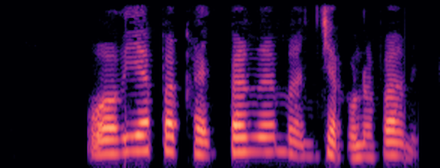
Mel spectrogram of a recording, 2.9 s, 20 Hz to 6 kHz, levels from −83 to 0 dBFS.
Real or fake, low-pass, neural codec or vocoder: real; 5.4 kHz; none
